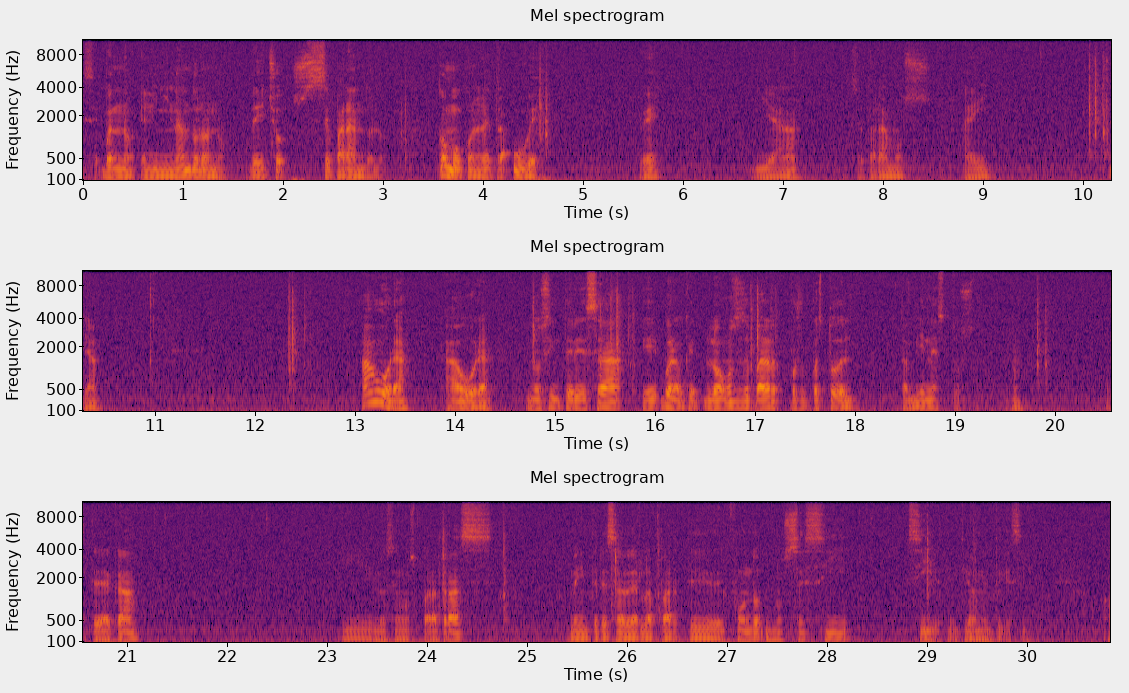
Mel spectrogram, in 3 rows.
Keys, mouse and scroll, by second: 4.5 v, 7.0 click, 7.7 right click, 8.4-9.7 drag, 10.2 alt+Tab, 12.5 alt+Tab, 15.7 alt+shift+Tab, 17.1 alt+Tab, 18.4 right click, 19.8 v, 21.2 click, 22.2 right click, 23.1 click, 24.3-25.4 shift+middle drag, 25.6 scroll up 2, 25.9-27.1 shift+middle drag, 28.3 click, 29.1 shift+middle click.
